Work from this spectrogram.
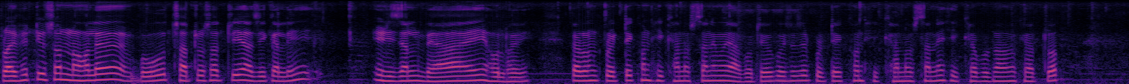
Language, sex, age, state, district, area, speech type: Assamese, male, 30-45, Assam, Goalpara, urban, spontaneous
